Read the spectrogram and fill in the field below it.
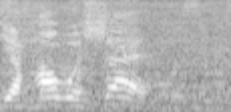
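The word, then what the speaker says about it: Yeshua: Because the word J is not in Hebrew. So when you say how do you say Jesus? In it's Joshua, Savior, he Savior, he Deliverer, Joshua. Now how do you say Joshua in ancient Hebrew? Yahweh Shai. So that's really how to say Jesus in Hebrew.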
